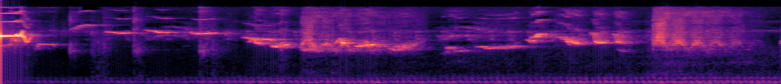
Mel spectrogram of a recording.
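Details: Oriental magpie-robin song used as a lure to provoke a reluctant, quiet bird into singing: varied whistled and warbled phrases, some sliding, others with buzzy bursts, over a steady low hum.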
